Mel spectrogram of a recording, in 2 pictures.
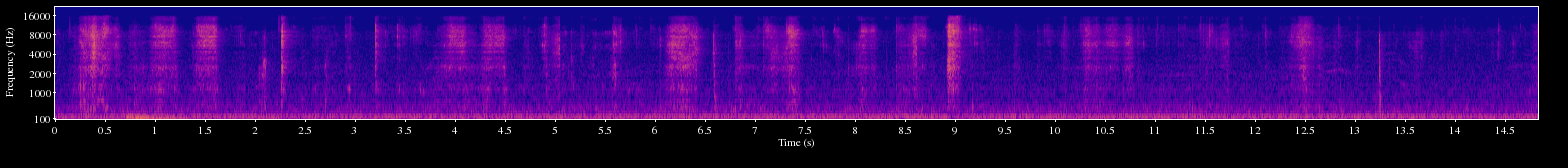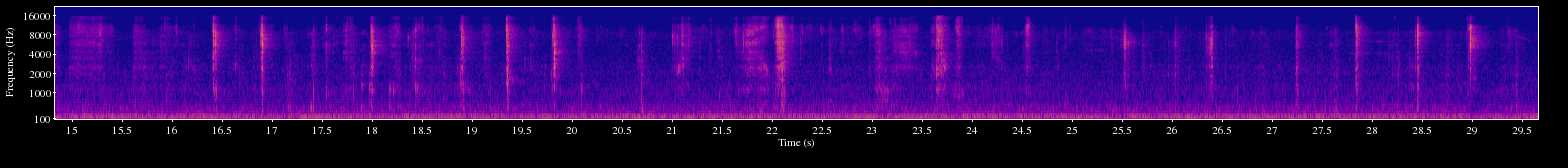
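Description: Close-miked chewing and biting of braised meat, a string of short wet mouth clicks and smacks, with a louder knock about a second in. A steady low hum runs underneath.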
